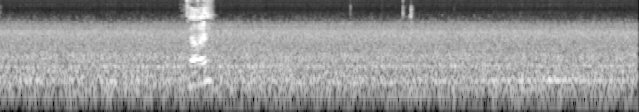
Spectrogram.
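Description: Steady road and engine noise of a moving car, heard inside its cabin, with a faint low hum.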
